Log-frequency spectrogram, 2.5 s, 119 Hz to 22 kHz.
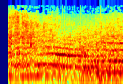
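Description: GP2 race car engines running at high revs, their notes falling slowly in pitch.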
